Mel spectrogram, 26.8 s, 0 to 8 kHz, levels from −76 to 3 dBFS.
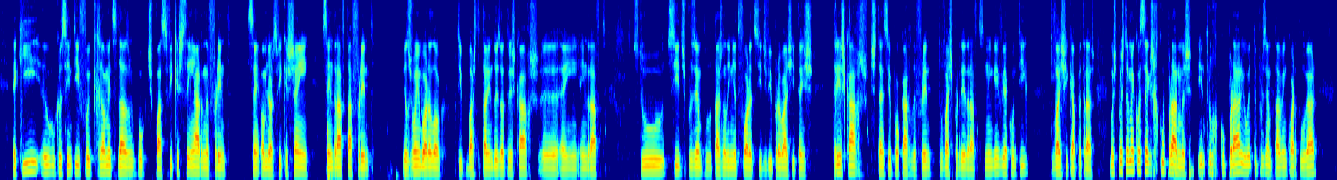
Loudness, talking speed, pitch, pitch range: -24 LUFS, 225 wpm, 120 Hz, 115-130 Hz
